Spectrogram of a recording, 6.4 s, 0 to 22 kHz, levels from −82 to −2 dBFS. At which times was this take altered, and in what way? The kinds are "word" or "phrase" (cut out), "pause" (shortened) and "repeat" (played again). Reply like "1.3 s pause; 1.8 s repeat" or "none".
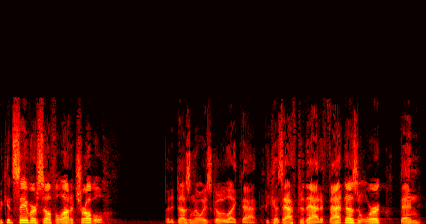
3.9 s pause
